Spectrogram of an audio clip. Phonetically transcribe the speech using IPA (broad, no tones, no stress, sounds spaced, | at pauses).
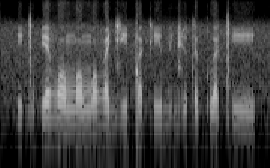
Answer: i ɡ͡ǀ ə pʲ ɛ v ɔ m ɔ m ɔ v æ d͡ʑ i ǃ ɜ kʰ i bʲ ʊ d͡ʑ u t ə kʷʼ ɜ ǀʰ i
